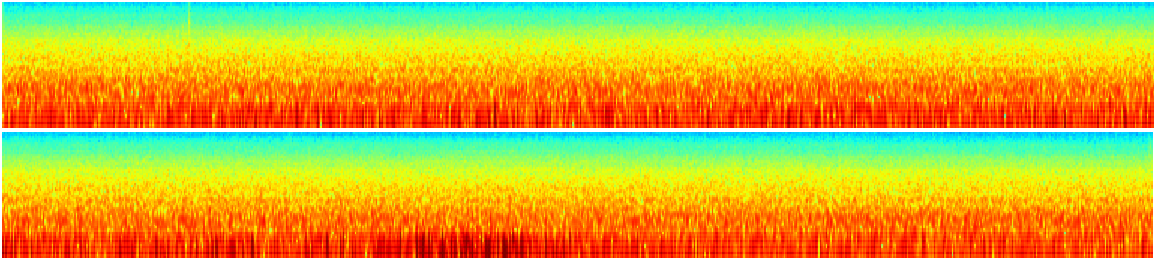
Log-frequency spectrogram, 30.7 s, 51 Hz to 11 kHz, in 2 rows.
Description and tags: air conditioner 2
air conditioner, room tone, aire acondicionado
acondicionado, appliances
